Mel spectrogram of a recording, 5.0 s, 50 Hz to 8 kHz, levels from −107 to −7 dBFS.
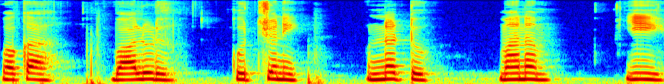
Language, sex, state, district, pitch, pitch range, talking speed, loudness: Telugu, female, Andhra Pradesh, Anantapur, 215 Hz, 205-225 Hz, 85 wpm, -14 LUFS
